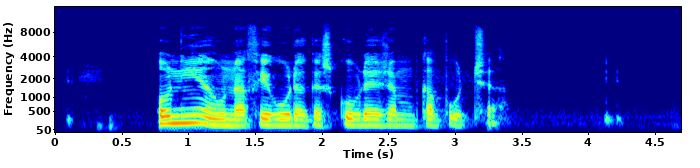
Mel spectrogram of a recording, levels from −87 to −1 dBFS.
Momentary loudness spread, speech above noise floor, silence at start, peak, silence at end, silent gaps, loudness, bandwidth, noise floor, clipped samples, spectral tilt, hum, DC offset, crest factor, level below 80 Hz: 13 LU; 46 dB; 0.8 s; -12 dBFS; 0.55 s; none; -31 LUFS; 9.6 kHz; -76 dBFS; under 0.1%; -7 dB/octave; none; under 0.1%; 20 dB; -78 dBFS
